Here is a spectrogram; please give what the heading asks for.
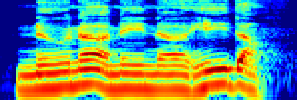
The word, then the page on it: ᏄᎾ ᎠᏂᏅᎯᏓ: nuna-aninvhida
